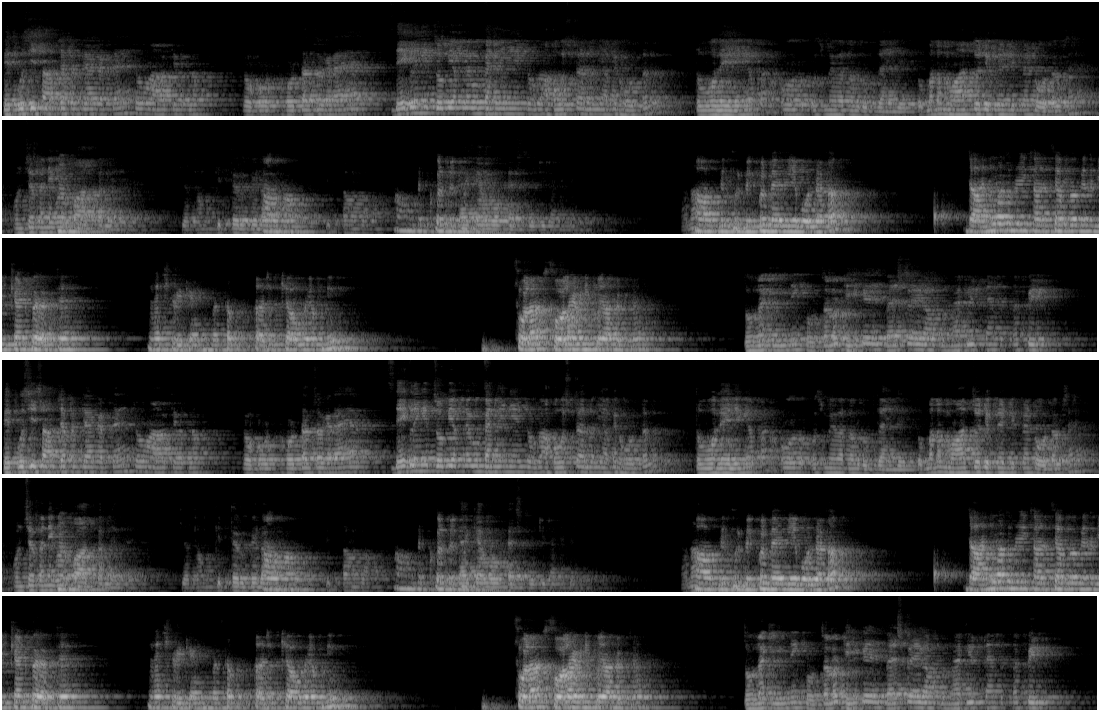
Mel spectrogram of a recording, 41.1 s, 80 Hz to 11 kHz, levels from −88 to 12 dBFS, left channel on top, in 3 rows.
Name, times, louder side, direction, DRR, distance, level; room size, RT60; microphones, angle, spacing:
voice 1, 0.0-2.5 3.0-4.5 4.9-8.2 8.7-13.5 13.8-15.4 16.0-17.5 18.0-18.3 19.4-20.9 22.2-22.8 36.7-40.4, right 1 dB, 60° right, -9 dB, 3.4 m, -34 dB
voice 2, 17.0-17.4 18.6-19.6 22.3-24.2 25.8-28.4 29.2-31.7 33.8-35.5, right 1 dB, 10° right, -2 dB, 2.1 m, -27 dB
22.5 x 18.5 x 3.0 m, 1.1 s
head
